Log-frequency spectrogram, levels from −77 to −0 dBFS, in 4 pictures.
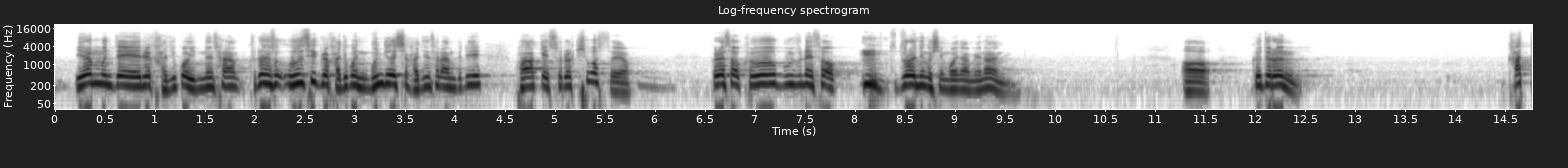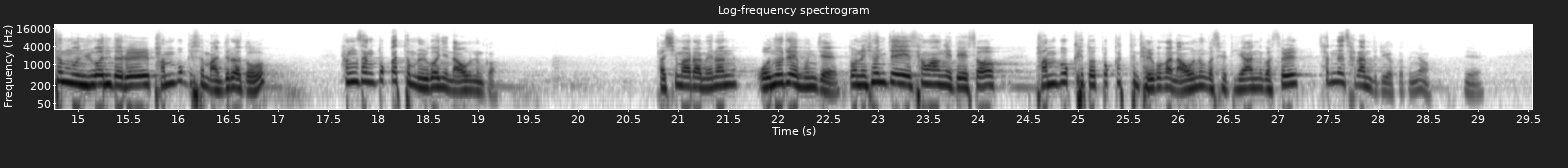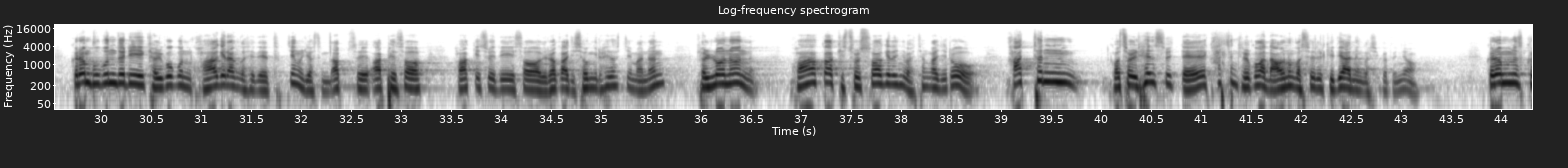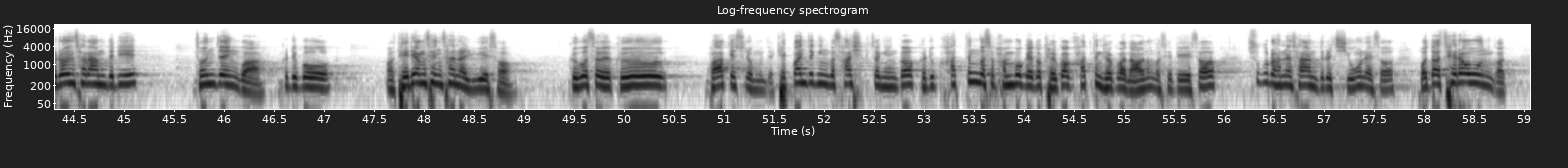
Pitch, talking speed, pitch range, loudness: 195 Hz, 325 characters per minute, 165-225 Hz, -14 LUFS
